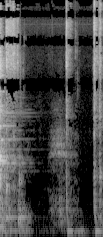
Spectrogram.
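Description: A few light clicks of metal kitchen tongs against a glass jar as artichoke pieces in oil are handled, with quiet between them.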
